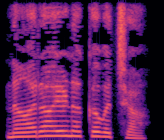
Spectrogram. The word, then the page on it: ನಾರಾಯಣಕವಚ: Kannada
